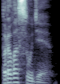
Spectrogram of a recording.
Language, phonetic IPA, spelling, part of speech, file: Russian, [prəvɐˈsudʲɪje], правосудие, noun, Ru-правосудие.ogg
- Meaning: justice (the civil power dealing with law)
